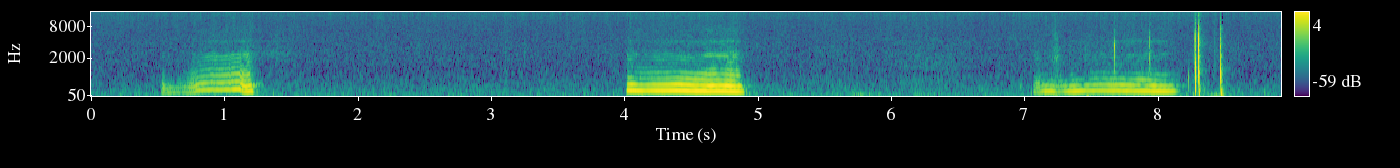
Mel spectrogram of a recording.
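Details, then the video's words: A dozing cat snores in drawn-out, buzzy, tonal breaths every three seconds, the last followed by a couple of sharp clicks. "Cute cat snoring"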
